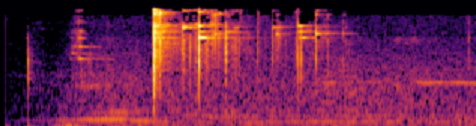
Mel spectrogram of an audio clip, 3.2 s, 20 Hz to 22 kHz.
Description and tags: Glass Smash 8
One of the glass hits that I recorded on top of a hill in 2013.
I also uploaded this to the Steam Workshop:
